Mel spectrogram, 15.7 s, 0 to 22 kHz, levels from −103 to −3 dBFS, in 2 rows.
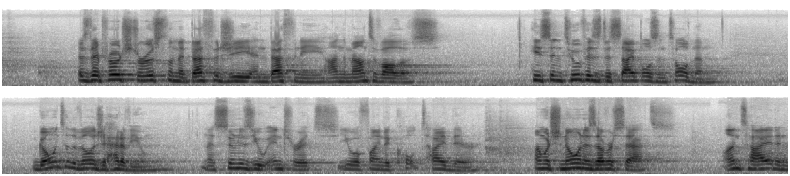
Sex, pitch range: male, 140-170 Hz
